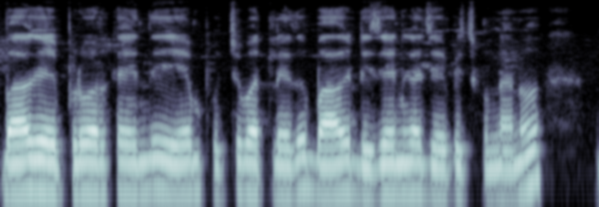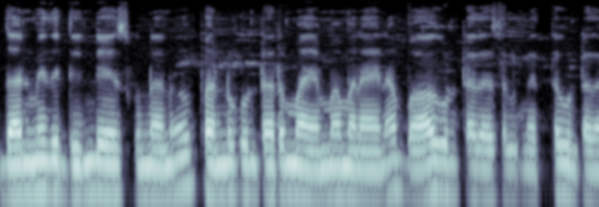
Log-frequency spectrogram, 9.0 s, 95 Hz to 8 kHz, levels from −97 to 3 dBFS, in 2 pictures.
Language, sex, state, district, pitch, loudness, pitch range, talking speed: Telugu, male, Andhra Pradesh, Anantapur, 120 Hz, -18 LUFS, 110-120 Hz, 165 wpm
